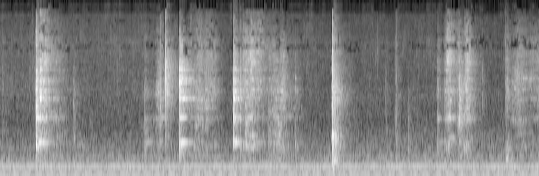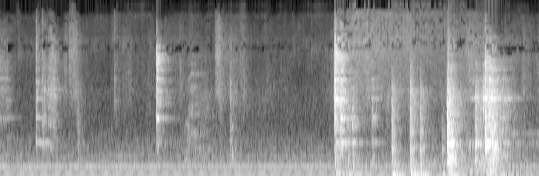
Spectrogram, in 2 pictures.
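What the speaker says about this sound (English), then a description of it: "You spread it out on this pan." Hot peanut brittle being spread across a rimless cookie sheet, giving sparse scraping and tapping clicks of a utensil on metal over a low steady hum, ending in a louder burst of clattering pan handling.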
